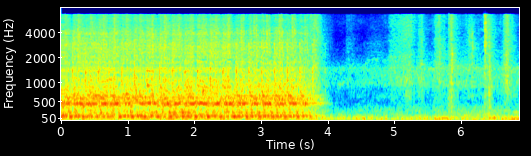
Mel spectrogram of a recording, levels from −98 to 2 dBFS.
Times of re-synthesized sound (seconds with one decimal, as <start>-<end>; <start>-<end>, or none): 0.0-2.6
